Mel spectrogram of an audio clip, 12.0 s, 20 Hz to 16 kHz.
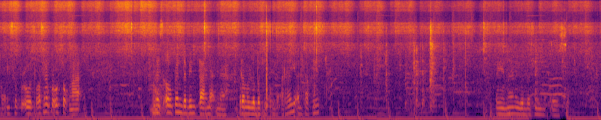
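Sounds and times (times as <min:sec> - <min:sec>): steady low hum: 0:00.0 - 0:10.7, 0:11.3 - 0:12.0.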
